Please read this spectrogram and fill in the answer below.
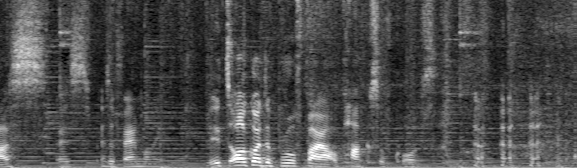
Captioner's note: laughs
